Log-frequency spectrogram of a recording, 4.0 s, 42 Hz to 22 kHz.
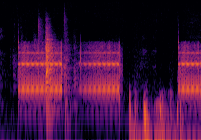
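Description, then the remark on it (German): A phone call to Norman Teuerkauf of 1. FC Heidenheim rings out with long, steady, buzzing tones repeating in a regular pattern, separated by short pauses, with a few soft low thumps in one gap. “So, klingelt.”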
